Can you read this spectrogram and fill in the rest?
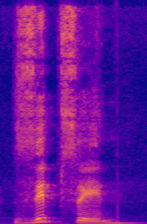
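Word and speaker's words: siebzehn: ज़ैक्सेन, this is 16, एंड फॉर 17 जिपसेन, ठीक है। तो ये ई एन है वो रिमूव्ड, हटाना पड़ेगा, ओके।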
